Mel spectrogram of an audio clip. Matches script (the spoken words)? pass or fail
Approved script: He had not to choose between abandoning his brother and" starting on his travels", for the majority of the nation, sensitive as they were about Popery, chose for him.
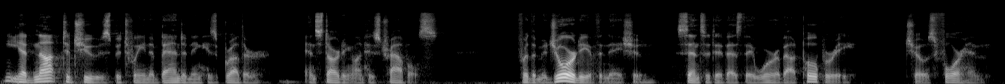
pass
